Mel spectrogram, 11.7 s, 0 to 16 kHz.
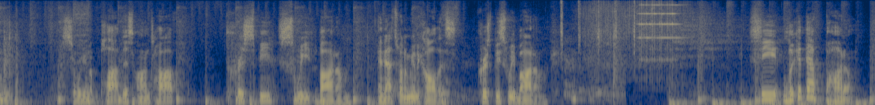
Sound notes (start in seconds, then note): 7.5 timer Ticking; 8.4 timer Ringing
